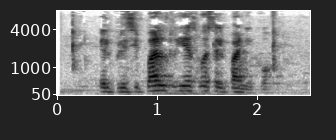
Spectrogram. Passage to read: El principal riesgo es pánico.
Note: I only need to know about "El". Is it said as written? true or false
true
